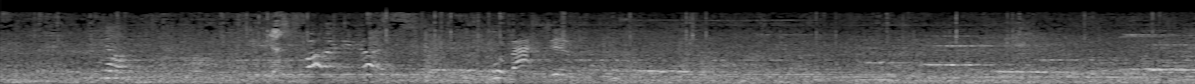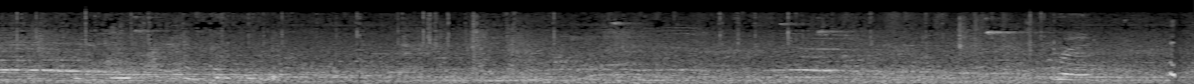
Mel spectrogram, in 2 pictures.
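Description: A crowd murmurs in the background of a large echoing hall.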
